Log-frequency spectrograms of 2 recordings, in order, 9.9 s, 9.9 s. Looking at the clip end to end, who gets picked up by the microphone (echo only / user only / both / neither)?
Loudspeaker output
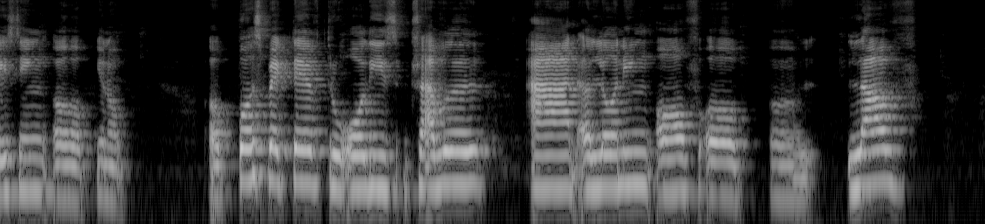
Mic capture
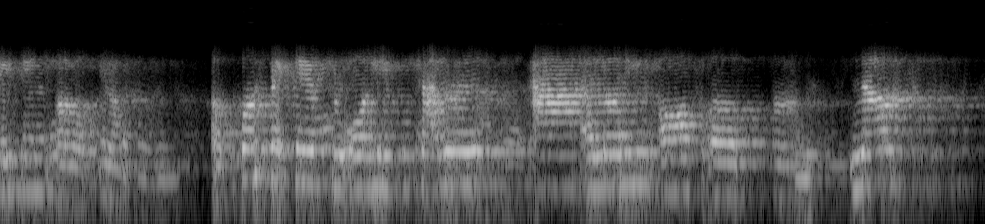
both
